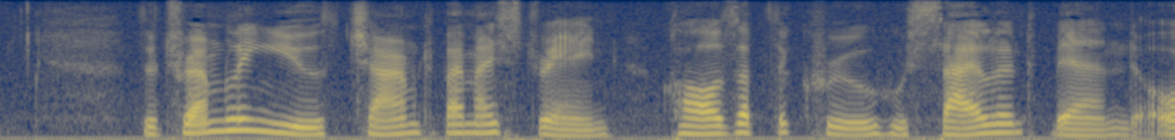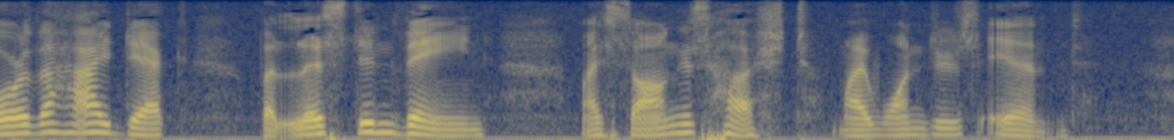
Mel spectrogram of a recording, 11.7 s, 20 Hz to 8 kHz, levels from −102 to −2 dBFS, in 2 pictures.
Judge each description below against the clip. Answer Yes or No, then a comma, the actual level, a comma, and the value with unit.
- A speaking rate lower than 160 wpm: Yes, average, 150 wpm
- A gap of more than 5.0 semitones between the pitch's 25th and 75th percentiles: Yes, wide, 5.5 semitones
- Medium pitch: Yes, medium, 155 Hz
